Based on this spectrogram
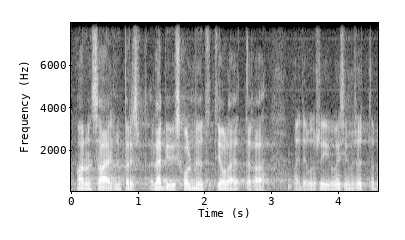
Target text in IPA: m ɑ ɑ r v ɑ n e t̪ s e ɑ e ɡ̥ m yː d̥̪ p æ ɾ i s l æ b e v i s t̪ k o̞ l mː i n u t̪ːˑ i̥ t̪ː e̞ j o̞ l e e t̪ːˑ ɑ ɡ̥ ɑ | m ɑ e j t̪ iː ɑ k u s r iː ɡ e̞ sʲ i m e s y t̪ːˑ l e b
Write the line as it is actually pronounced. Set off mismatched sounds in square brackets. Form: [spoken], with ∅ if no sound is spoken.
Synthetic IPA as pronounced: m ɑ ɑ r v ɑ n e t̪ s e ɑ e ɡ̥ [n] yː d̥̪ p æ ɾ i s l æ b [i] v i s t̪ k o̞ l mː i n u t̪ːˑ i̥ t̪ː e̞ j o̞ l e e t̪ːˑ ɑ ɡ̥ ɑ | m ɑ e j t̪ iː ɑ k u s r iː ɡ e̞ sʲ i m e s y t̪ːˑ l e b

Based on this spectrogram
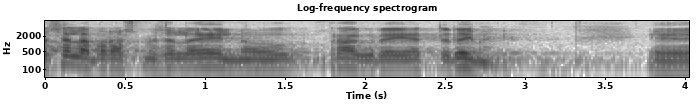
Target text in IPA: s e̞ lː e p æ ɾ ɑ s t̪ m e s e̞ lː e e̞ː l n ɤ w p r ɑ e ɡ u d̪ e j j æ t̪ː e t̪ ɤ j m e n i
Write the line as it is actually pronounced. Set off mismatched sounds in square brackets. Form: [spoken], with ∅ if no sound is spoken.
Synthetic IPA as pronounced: s e̞ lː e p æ ɾ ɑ s t̪ m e s e̞ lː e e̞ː l n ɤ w p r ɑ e ɡ u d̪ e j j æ t̪ː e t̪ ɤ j m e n i

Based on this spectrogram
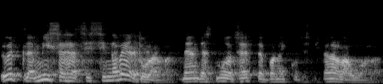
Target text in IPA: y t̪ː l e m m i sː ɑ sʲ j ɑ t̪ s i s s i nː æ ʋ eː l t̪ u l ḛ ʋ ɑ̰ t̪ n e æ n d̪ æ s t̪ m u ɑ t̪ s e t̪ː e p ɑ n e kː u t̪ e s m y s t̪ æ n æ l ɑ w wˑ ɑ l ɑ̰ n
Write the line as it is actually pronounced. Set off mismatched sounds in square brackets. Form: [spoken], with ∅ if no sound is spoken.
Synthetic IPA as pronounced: y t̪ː l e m m i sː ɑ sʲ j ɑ t̪ s i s s i nː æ ʋ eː l t̪ u l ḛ ʋ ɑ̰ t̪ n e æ n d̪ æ s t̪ m u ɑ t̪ s e t̪ː e p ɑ n e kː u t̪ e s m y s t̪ æ n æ l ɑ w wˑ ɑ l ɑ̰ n

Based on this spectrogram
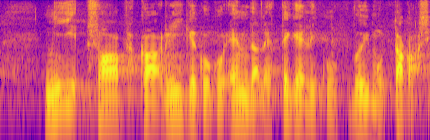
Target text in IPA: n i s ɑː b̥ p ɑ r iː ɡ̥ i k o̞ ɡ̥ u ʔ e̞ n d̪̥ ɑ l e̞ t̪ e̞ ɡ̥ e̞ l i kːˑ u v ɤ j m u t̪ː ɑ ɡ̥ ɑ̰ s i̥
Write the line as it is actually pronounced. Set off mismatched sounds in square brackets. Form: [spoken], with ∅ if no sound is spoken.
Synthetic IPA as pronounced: n [iː] s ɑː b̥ [k] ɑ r iː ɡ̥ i k o̞ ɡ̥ u ʔ e̞ n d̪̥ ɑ l e̞ t̪ e̞ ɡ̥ e̞ l i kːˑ u v ɤ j m u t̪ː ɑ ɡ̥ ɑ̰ s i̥

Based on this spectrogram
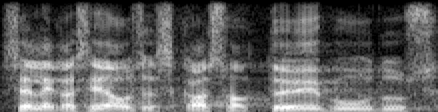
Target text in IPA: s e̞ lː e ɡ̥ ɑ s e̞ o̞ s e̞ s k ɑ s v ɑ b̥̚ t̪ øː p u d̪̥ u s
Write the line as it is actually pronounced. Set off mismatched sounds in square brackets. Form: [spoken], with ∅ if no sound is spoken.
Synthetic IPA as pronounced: s e̞ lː e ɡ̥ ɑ s e̞ o̞ s e̞ s k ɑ s v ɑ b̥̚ t̪ øː p [uː] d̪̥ u s

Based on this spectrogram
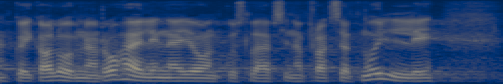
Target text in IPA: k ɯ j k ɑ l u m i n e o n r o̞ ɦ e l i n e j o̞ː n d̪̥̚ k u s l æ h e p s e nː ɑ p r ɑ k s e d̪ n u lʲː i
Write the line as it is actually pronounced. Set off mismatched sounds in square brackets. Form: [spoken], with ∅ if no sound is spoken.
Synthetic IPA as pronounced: k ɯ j k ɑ l u m i n e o n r o̞ ɦ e l i n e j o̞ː n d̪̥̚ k u s l æ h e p s [i] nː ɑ p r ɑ k s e [t̪] n u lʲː i

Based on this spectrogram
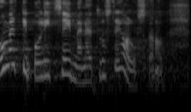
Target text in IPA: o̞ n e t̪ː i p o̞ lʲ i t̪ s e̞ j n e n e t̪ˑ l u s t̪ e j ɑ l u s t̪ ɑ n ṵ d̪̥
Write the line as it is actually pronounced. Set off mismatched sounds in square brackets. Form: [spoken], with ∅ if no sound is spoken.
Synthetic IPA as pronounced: o̞ [m] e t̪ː i p o̞ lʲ i t̪ s e̞ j [m] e n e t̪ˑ l u s t̪ e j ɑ l u s t̪ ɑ n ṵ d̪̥

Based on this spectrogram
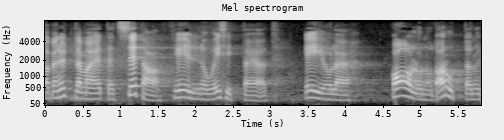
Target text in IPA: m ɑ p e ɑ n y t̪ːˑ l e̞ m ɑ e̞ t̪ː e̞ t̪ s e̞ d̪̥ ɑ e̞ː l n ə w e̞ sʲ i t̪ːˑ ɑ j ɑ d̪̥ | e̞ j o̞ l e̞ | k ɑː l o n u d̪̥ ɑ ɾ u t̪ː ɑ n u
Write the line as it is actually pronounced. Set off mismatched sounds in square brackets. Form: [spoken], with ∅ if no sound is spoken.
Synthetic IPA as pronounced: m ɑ p e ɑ n y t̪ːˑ l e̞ m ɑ e̞ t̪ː e̞ t̪ s e̞ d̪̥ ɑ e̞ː l n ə w e̞ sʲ i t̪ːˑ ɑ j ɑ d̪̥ | e̞ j o̞ l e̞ | k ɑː l [u] n u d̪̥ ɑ ɾ u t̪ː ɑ n u

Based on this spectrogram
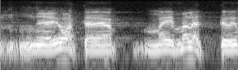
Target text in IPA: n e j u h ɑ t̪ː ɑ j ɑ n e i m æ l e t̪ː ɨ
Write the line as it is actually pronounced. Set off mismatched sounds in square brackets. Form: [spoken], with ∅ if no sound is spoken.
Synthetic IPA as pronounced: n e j u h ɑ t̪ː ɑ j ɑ [m] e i m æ l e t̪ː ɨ

